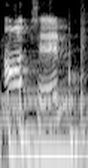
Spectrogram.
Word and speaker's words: autumn: No, cuidado con autumn porque. Pasa igual que con August, ¿vale? Se escribe A-U-T-U-M-N, ¿vale? Autumn, pero no hay ninguna A ni ninguna U, ¿vale? Es autumn.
